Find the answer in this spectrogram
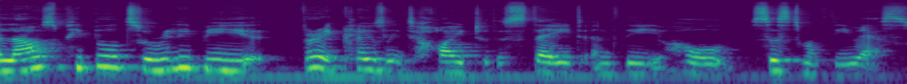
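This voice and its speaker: At a moderate pace, the speaker talks in a British accent. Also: woman. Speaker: university tutor. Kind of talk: lecture.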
